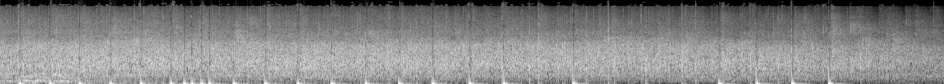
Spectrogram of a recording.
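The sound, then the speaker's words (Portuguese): A church audience claps hands steadily in praise of God, dense overlapping claps filling the whole stretch with a few sharper rhythmic beats standing out, loud and sustained with no talking. “Eu queria pedir a igreja que louvasse a Deus com as palmas, porque Deus merece.”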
